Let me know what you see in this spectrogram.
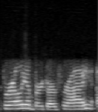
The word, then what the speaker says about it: Borrelia burgdorferi: Borrelia burgdorferi, if you want to get fancy with Latin.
